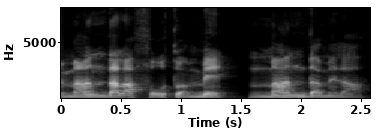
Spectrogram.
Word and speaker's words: mandamela: Nota anche come l'accento non si sposta. Il verbo è manda e quando aggiungiamo mela alla fine non cambiamo l'accento, non spostiamo l'accento. Mandamela, mandamela, è sempre all'inizio su manda.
